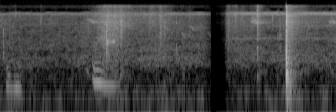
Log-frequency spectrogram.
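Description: A single sharp knock or chop about three and a half seconds in, against quiet outdoor background, with a brief falling voice sound about a second in.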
